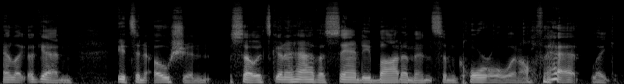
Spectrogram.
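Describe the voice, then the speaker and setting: A man's voice: lowish voice, level tone, normal speed, no room sound. A young adult man chatting casually and enthusiastically about video games in a rambling, slangy way, close to the microphone.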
